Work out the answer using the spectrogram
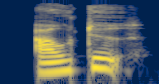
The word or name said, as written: afdød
